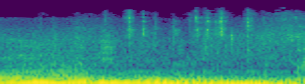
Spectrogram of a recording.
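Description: A Vauxhall Corsa engine revs low and rumbling as the car is downshifted to first gear on a night drive in town, with steady close drone and a slight rise; no talking.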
